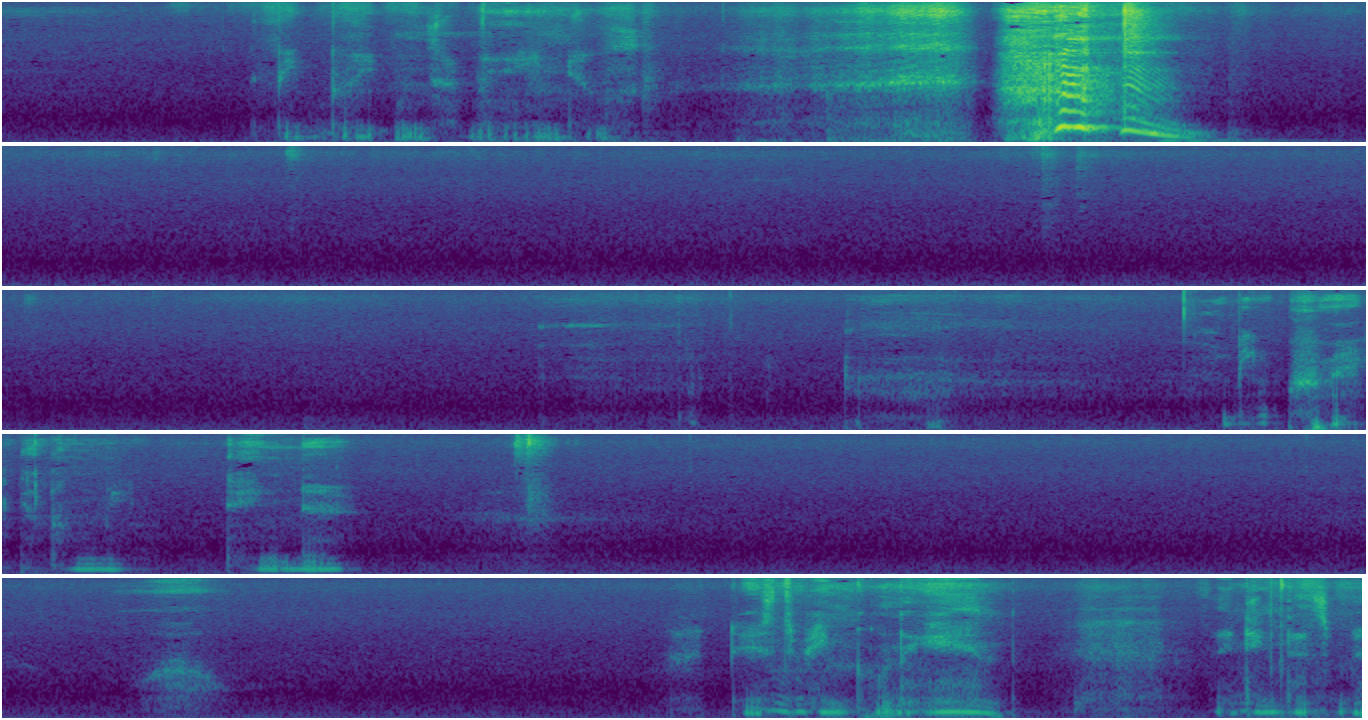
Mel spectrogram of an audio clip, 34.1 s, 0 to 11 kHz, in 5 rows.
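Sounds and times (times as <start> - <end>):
person whispering: 1.2 - 3.4, 19.6 - 22.3, 28.0 - 28.5, 30.6 - 32.4, 33.3 - 34.0
person inhaling: 3.5 - 5.1, 32.6 - 33.2.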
